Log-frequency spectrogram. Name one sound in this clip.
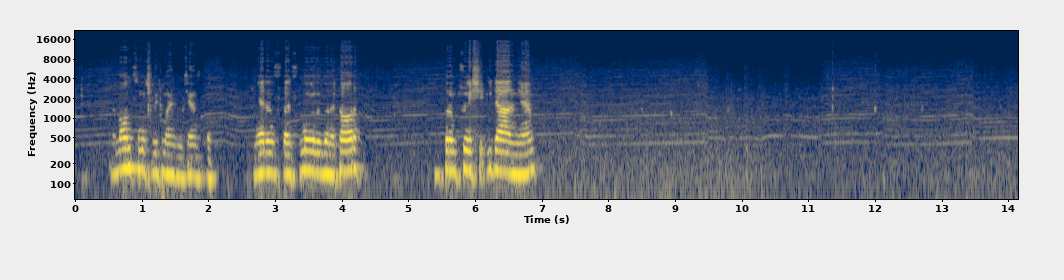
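A racing car engine whines steadily, rising and falling in pitch as the car speeds up and slows down.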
